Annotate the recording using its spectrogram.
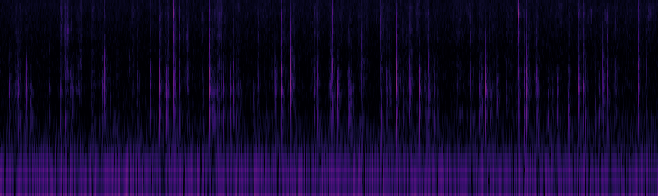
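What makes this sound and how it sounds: Fingertips and nails tap and scratch a large white plastic screw cap on top of a teal fabric ice bag held in one hand. Many quick, light clicks and scratchy ticks scatter irregularly over a steady low rumble, each dying away almost at once.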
